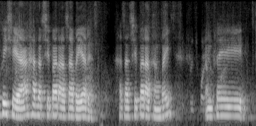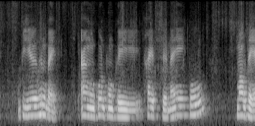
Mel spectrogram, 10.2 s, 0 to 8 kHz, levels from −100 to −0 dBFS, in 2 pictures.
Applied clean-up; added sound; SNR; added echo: neural separator model SepFormer DNS4.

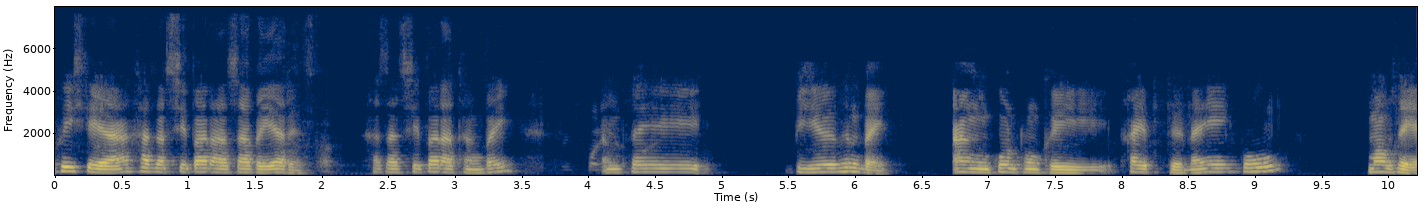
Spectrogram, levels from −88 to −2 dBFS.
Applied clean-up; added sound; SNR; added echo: neural mask model DeepFilterNet 3.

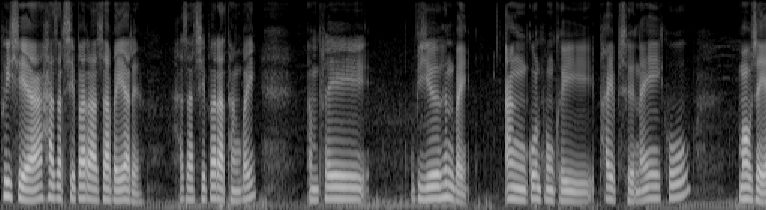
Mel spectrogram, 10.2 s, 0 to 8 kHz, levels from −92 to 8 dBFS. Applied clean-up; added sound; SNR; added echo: none; none; none; none.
